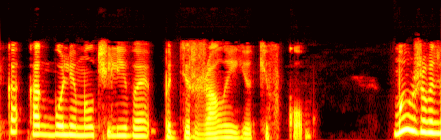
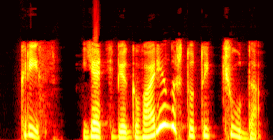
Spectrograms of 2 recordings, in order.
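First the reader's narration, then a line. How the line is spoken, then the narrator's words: Cheerful declaration. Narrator (Russian): весело заявила Савита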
